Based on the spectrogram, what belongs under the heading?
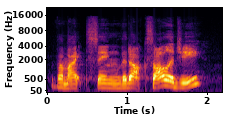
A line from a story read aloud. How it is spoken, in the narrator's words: suggested in his driest grunt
